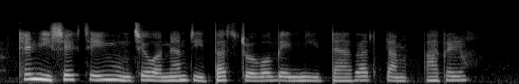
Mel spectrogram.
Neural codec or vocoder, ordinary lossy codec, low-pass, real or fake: codec, 16 kHz, 1 kbps, X-Codec, HuBERT features, trained on general audio; none; 7.2 kHz; fake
